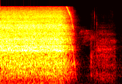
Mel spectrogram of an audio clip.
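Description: Dyson Airwrap styler running at its highest airflow setting: a steady rush of air with a high motor whine. It is switched off about a second in, the whine falling briefly as it stops.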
